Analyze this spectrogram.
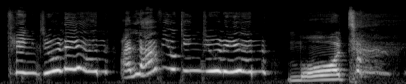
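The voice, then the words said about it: Cartoon lemur character voices. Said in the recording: “my impression of the lemur and Mort.”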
